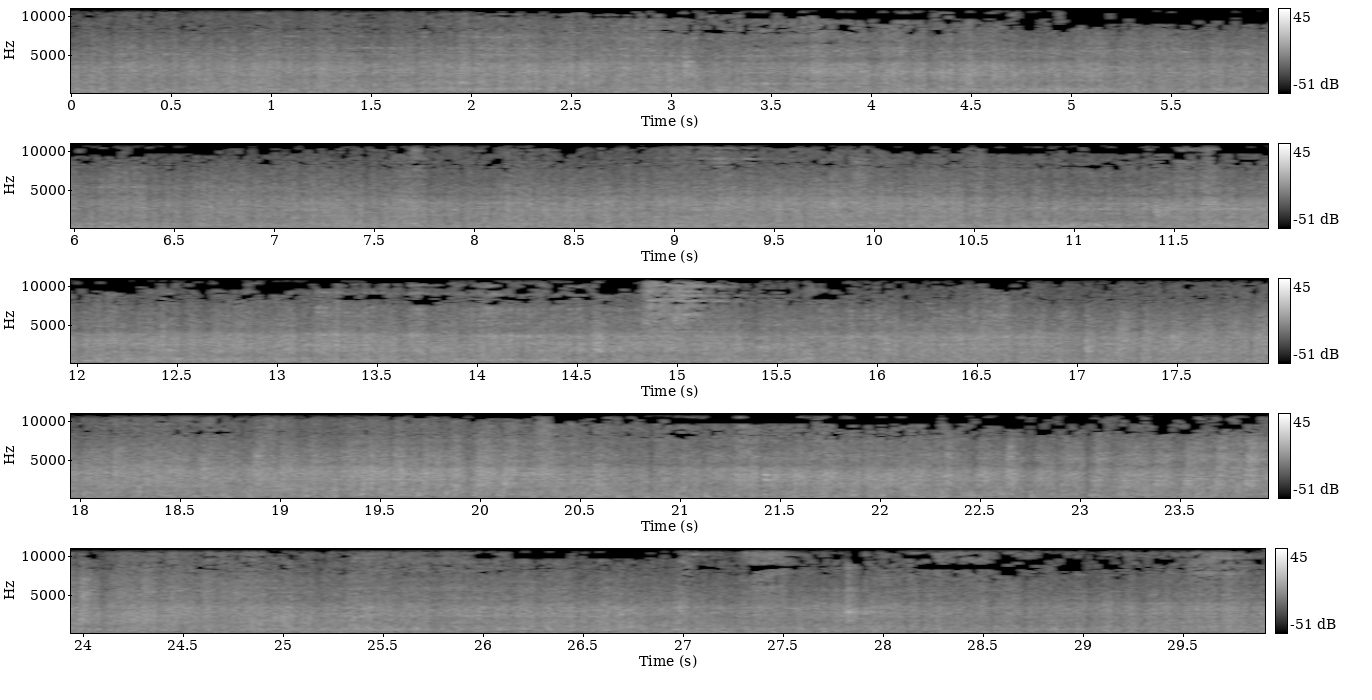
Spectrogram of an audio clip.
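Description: Loaded autorack freight cars rolling steadily past: the continuous rumble of steel wheels on rail.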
